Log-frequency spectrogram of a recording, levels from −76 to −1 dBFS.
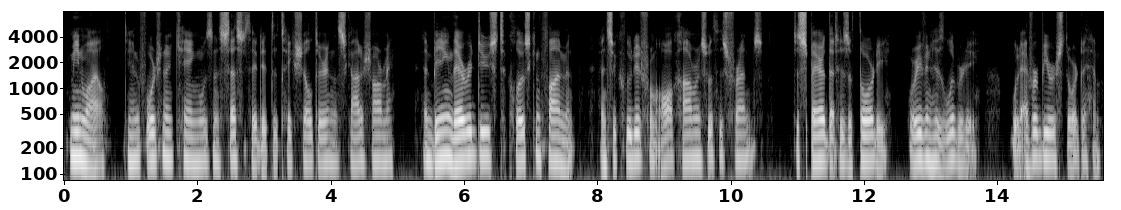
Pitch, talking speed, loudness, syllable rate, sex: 140 Hz, 160 wpm, -19 LUFS, 5.8 syllables/s, male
